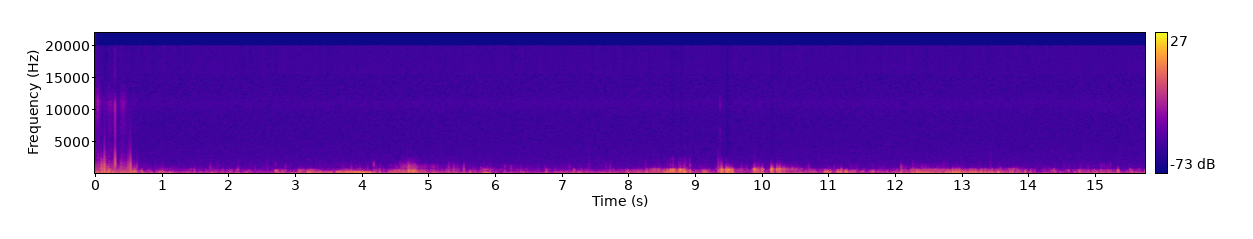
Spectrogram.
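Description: Irregular low gurgles and rumbles that swell and fade over fifteen seconds. Ordinary stomach growling from gas and fluid moving through the gut.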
